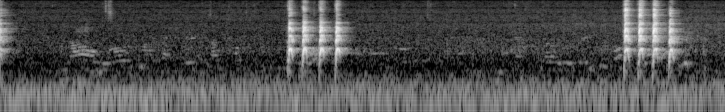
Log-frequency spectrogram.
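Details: Common moorhen call used as a trapping lure, steady in tone: two bursts of four sharp, harsh notes each, separated by about three seconds of low background noise.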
